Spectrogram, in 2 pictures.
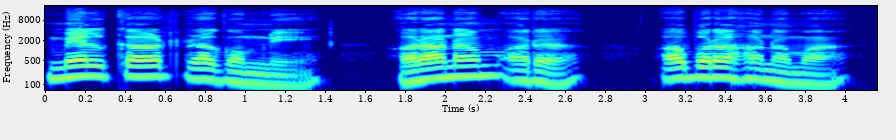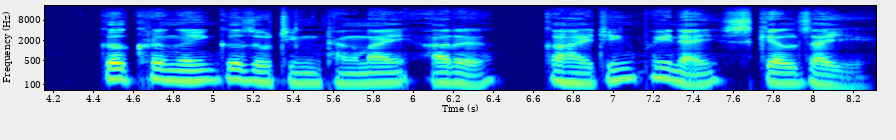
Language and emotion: Bodo, neutral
